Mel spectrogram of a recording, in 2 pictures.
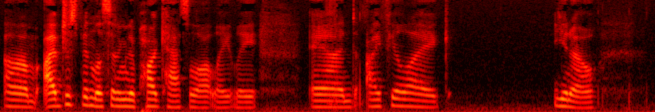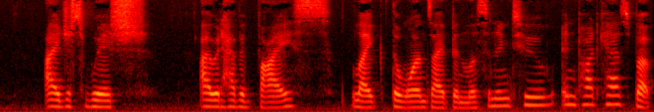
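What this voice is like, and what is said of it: Sick-sounding voice. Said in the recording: “I sound a little sick. ... I'm currently recovering from a sickness”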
